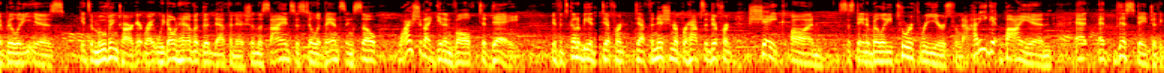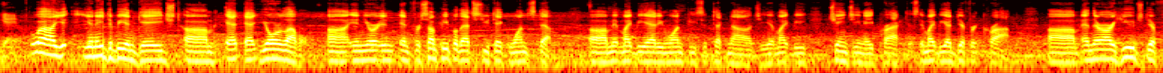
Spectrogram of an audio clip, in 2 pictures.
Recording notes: broadcasting from the convention center floor in Houston with our friends from National Corn Growers Association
